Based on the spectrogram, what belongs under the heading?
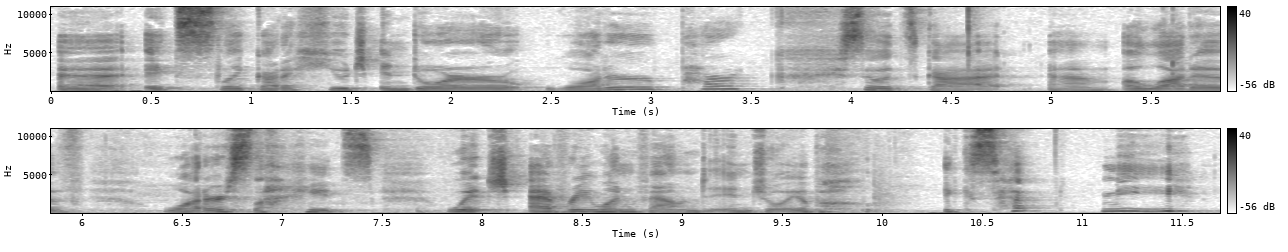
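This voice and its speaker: A woman from the American Northeast co-hosts a casual podcast. She tells animated stories and laughs often. Her pitch sits mid-range for a woman, and a faint hiss lies under the recording. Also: slow pace. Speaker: podcast co-host. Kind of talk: casual chat.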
